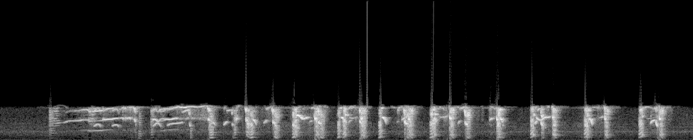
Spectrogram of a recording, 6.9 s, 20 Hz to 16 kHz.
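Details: Peregrine falcon at a nest site in Wałbrzych, Poland, 22 April 2022, a young bird taking its turn in place of its mate: harsh, rasping calls repeated in an uneven series of about fifteen loud notes.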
